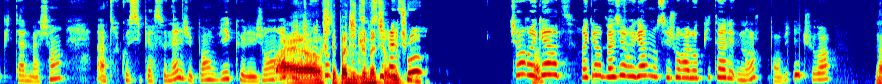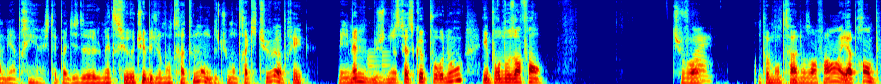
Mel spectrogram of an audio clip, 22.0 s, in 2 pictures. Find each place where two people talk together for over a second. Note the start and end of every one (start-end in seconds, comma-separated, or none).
3.4-5.0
